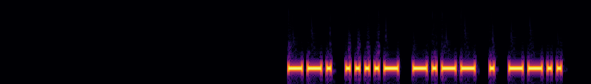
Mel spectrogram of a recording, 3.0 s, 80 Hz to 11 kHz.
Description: Morse code, heard as a keyed tone, about 51 wpm, 700 Hz. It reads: G4YEZ
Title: DXCC-100 Call Signs - 5 Characters - Repeated 3x - 50wpm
